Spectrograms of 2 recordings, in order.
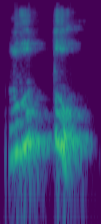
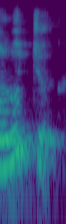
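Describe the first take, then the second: First: The middle consonant is a t sound. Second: The middle consonant is a ch sound. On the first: It imitates a baby's lisping speech. The speaker calls it wrong. "jangan dicadel-cadelin ... Jadi jangan gini" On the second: It is the correct adult pronunciation. The speaker calls it right. "bukan lutu, lucu"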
